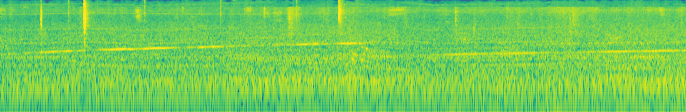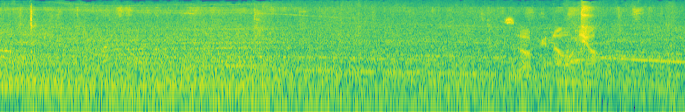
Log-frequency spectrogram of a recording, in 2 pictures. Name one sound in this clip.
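Clicks and ticks sound now and then inside the bus.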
